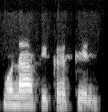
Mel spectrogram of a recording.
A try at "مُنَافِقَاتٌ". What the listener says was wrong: یہ تو مفرد بن گیا منافقتن. تن. لمبا کر کے. منافقاتن منافقاتن.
